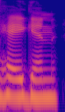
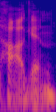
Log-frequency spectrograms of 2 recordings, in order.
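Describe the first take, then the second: First: The name is said with an American pronunciation. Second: The name is said with a German pronunciation. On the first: This is how the family actually says it. "we say Hagen" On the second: This is the technically correct original form. "it might technically be Hagen"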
